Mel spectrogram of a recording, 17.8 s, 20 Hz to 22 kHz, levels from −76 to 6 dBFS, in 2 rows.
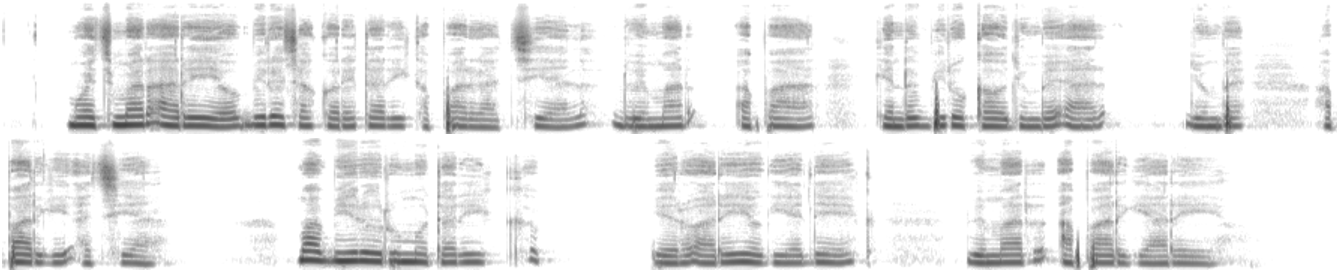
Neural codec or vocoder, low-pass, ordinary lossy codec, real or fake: vocoder, 44.1 kHz, 128 mel bands every 256 samples, BigVGAN v2; none; none; fake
